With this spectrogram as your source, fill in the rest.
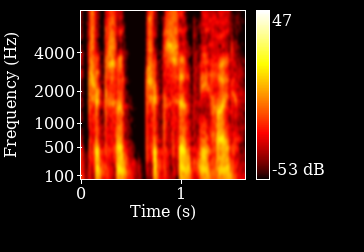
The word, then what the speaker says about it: Csikszentmihalyi: I've heard it described as chick sent me high.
